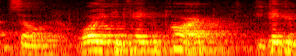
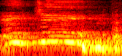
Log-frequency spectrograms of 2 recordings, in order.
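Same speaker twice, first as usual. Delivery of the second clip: much higher, cheerful boast; proud drunk reply; 13 semitones higher, 4 dB louder than usual. Retold or imitated. Drunk student on spring break boasting his beer count. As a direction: answer like a proud wasted kid. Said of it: "He's like".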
